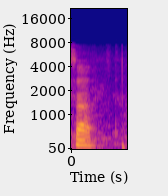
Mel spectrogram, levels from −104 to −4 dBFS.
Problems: none marked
